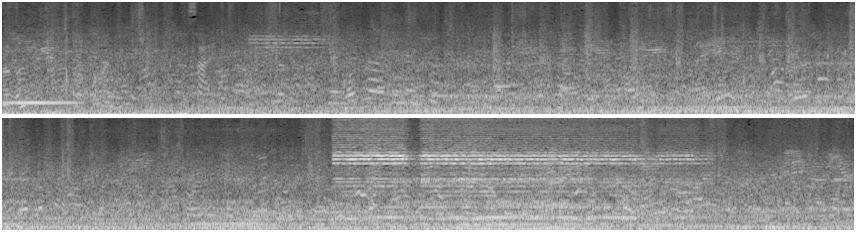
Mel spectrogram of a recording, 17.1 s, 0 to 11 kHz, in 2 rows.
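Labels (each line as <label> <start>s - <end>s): Multiple people are talking muffled in the distance outdoors. 0.0s - 17.1s
A car horn honks muffled in the distance. 2.4s - 3.3s
A car horn honks loudly and repeatedly while moving away. 11.5s - 16.0s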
